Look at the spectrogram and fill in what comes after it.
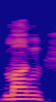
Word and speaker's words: Hmong: No, Mario, it's pronounced Hmong. – Please. I worked all day to make sure I got that pronunciation correct. I believe it's Hmong, right? The H is silent.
